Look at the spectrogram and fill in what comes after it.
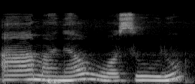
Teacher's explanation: نون کو را سے جوڑیں گے کیونکہ را کے اوپر شدہ بنا ہوا ہے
